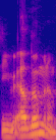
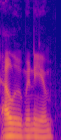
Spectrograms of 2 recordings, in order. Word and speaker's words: aluminium: Aluminum foil, as a matter of fact. or if you're in the UK, aluminium.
